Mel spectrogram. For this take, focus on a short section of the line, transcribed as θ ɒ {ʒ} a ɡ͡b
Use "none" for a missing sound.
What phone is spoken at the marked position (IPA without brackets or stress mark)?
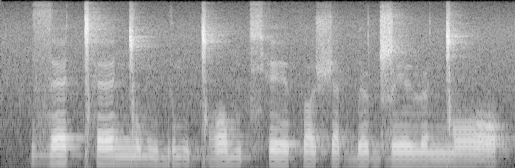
ʃ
